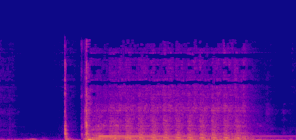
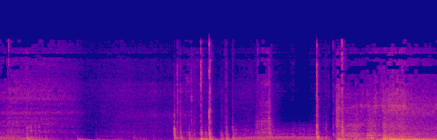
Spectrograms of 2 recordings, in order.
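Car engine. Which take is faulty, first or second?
first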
